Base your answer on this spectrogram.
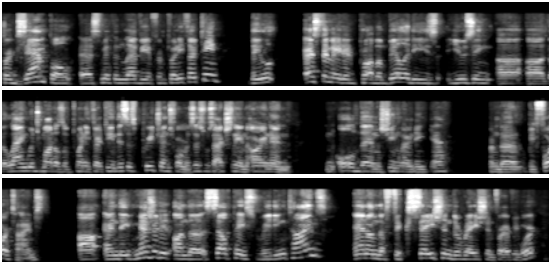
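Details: Adult lecturer; Normal speech.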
